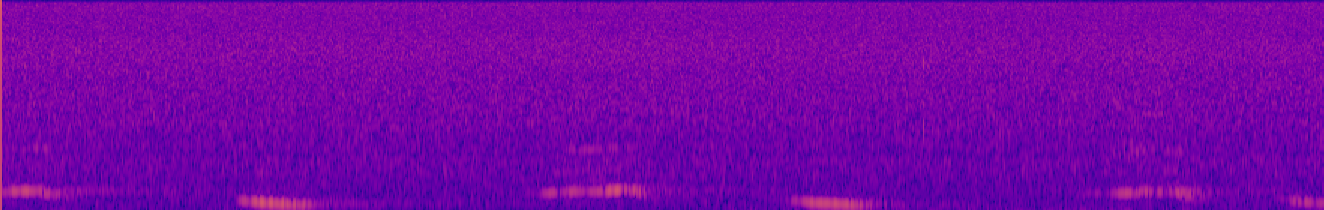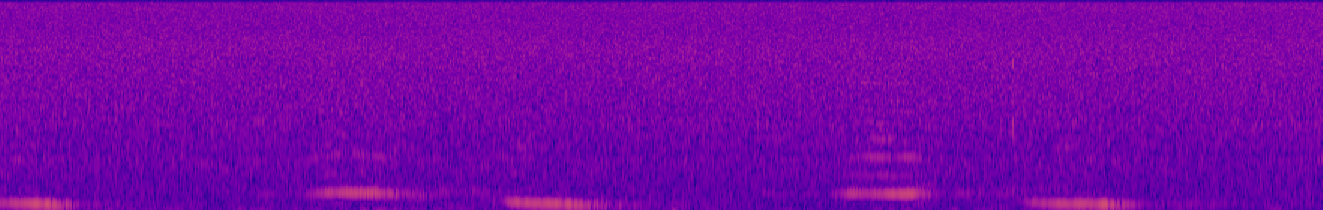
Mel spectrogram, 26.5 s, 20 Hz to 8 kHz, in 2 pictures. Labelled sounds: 5.6	6.0	humpback whale, 0.83 to 0.93 kHz
11.2	11.5	humpback whale, 0.80 to 0.99 kHz
21.7	22.2	humpback whale, 0.80 to 0.83 kHz

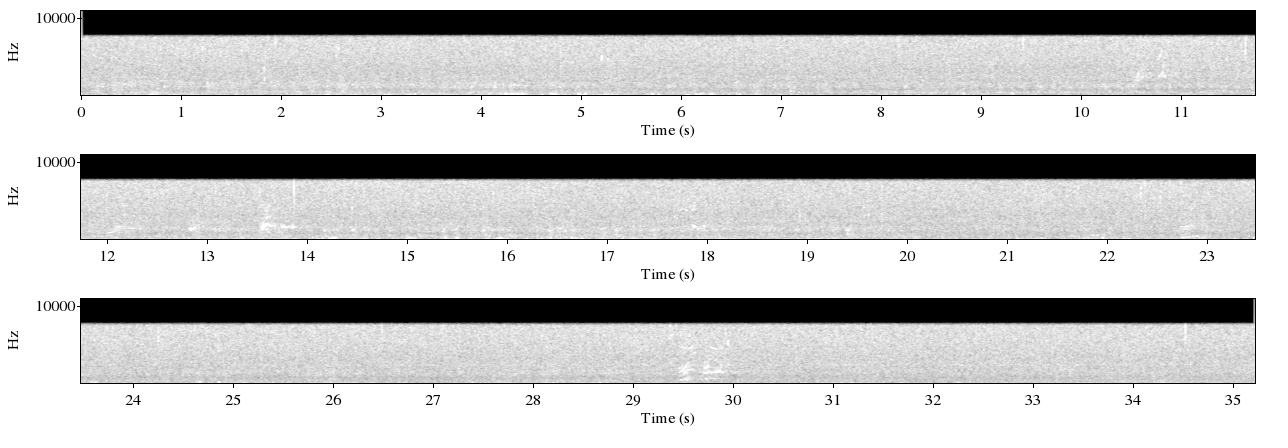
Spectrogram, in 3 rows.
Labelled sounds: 29.3	30.0	killer whale, 0.54 to 4.8 kHz

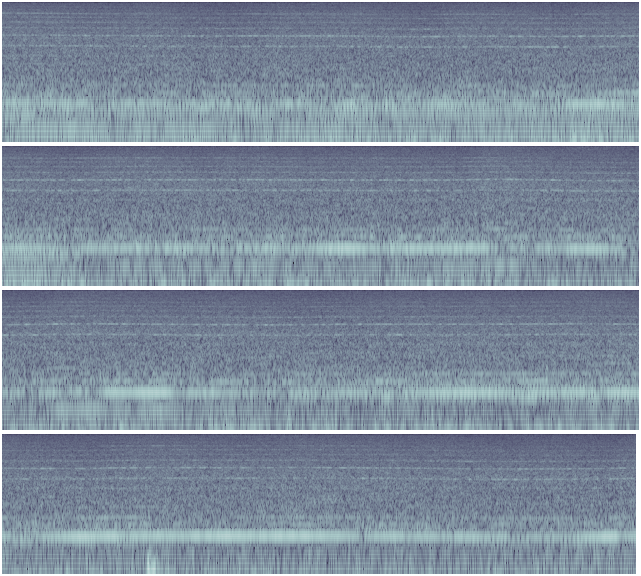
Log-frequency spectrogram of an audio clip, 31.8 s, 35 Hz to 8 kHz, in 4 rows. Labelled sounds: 5.0	5.5	vessel noise, 1.4 to 2.8 kHz

